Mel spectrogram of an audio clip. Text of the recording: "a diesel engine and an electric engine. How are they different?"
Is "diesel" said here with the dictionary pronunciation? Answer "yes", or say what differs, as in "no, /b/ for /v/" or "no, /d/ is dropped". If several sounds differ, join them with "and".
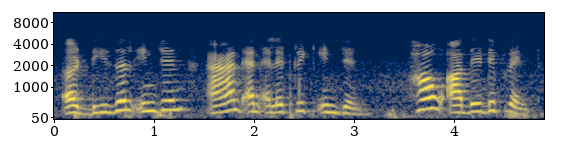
yes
